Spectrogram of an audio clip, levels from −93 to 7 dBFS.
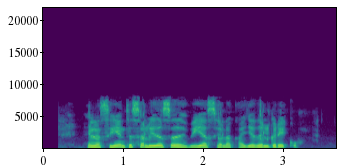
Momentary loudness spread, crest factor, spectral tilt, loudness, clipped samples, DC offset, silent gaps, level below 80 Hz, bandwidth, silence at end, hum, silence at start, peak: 7 LU; 12 dB; -4.5 dB/octave; -15 LUFS; under 0.1%; under 0.1%; none; -58 dBFS; 8 kHz; 0.5 s; none; 0.55 s; -2 dBFS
